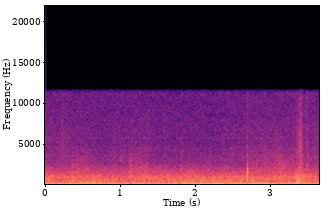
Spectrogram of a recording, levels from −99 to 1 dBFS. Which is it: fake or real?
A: fake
